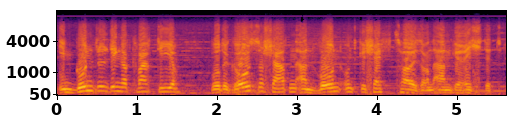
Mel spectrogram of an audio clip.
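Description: A man's voice: a little high, normal speed, fairly bright tone, faint music behind, rough recording. A man narrating a 1940s wartime newsreel in a formal, declamatory announcing style, on an old archive soundtrack.

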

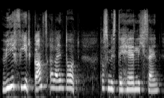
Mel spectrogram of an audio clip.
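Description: A woman's voice: high voice, measured pace. A woman reading the lines of an enthusiastic tomboyish girl in a children's storybook. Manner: enthusiastic, exclaiming.

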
